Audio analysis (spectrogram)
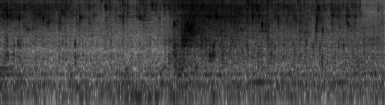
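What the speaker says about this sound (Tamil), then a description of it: "சூடான எண்ணெயில் இதை ஃப்ரை பண்ணி எடுத்துடலாம்" Semolina-coated egg rolls frying in hot oil, a soft, steady sizzle that swells briefly midway, faint and close.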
